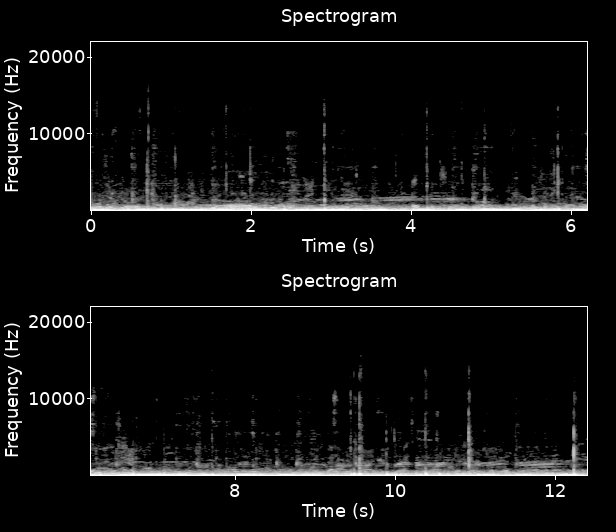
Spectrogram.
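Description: Music playing over a hubbub of people talking, with a couple of sharp knocks in the second half.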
